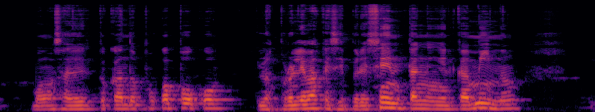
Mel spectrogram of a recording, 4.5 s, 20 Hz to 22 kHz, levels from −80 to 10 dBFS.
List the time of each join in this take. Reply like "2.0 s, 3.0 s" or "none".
1.8 s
